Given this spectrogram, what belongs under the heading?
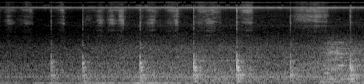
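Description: Chalk or marker scratching numbers onto a board in a classroom lesson, a series of short rubbing strokes in an uneven rhythm, close and fairly clear, with no talk.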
